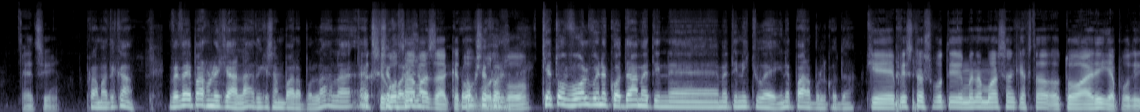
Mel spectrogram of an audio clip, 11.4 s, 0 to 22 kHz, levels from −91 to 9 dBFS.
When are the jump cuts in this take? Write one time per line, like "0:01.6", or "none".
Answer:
0:01.6
0:08.6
